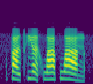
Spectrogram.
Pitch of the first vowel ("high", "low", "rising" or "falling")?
falling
